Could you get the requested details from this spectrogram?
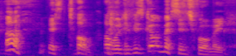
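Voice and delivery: bright, quick excited chatter. Pretend. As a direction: pounce on the phone message. Acting excited at a phone alert.

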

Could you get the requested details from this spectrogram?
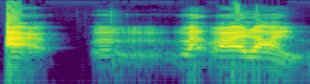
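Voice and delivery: mock him as a moaning loser; whiny impression. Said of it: "impression show".

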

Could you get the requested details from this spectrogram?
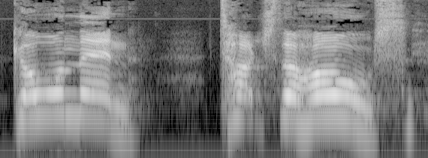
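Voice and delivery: Jesus urging Thomas, lightly voiced and loud; Jesus daring him. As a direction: challenge him kindly, drawing it out. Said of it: "And Jesus says".

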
